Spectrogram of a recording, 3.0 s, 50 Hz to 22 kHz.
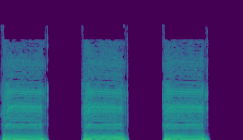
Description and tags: Loopable recording of a Nexus 6 cell phone vibrating on a glass top table. Recorded with my Zoom H6.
